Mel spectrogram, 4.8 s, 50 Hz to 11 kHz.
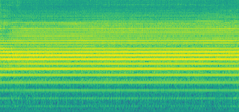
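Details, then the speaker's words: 1958 Perdio PR7 Park Lane transistor radio found in an attic, first power-up on the bench: loud, steady shrill howl with stacked tones over faint crackle. Nasty noise attributed to the amount of rubbish inside the set. "What a nasty noise. Where's the volume? Unsurprising with the amount of rubbish we've got going on in here."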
